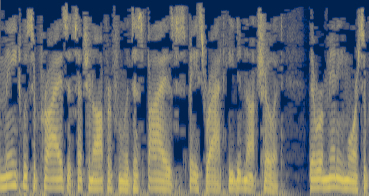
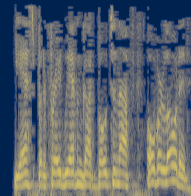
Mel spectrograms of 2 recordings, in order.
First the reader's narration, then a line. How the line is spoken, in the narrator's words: was the gasped reply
